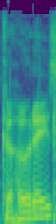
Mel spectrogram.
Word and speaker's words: cojones: It's pronounced cojones. Thank you. Spanish.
